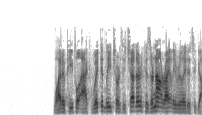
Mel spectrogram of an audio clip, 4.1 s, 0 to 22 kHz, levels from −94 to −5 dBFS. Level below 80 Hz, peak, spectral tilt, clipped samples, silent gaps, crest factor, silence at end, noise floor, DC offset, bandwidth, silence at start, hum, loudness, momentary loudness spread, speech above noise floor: -74 dBFS; -6 dBFS; -5 dB/octave; under 0.1%; none; 22 dB; 0 s; -81 dBFS; under 0.1%; 8.4 kHz; 1.1 s; none; -28 LUFS; 9 LU; 53 dB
